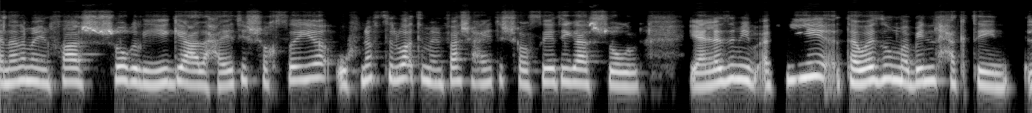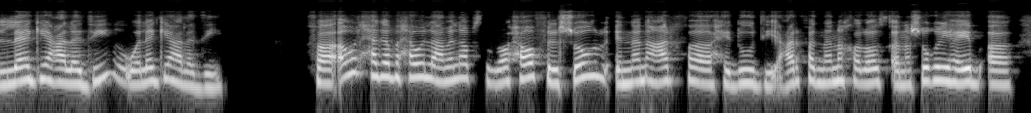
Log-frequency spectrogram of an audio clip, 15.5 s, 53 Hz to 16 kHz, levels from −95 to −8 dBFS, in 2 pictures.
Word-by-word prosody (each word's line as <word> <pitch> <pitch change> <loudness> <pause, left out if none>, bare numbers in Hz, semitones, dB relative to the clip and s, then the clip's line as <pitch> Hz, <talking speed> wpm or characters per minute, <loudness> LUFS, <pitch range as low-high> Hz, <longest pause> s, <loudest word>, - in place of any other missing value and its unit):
إن 240 - -1
أنا 260 +2 -1
ما 270 - 0
ينفعش 255 +1 -1 0.2
شغلي 260 -4 +1
ييجي 240 +3 -1
على 220 -2 0
حياتي 220 +5 -5
الشخصية، 275 +4 -5
وفي 230 +4 -5
نفس 295 0 -5
الوقت 295 0 -2
ما 265 - -2
ينفعش 265 +2 -5
حياتي 245 +2 -9
الشخصية 245 -1 -3
تيجي 255 0 -3
على 240 - +1
الشغل. 220 -3 -1 0.4
يعني 205 - 0
لازم 270 +5 +2
يبقى 255 -5 -1
في 315 +4 +1
توازن 270 +4 +4
ما 260 - +2
بين 250 +3 +1
الحاجتين، 230 -7 -3 0.2
لا 250 +5 +3
آجي 285 +1 +1
على 245 -3 +3
دي، 275 - -3
ولا 250 0 0
آجي 275 +3 -2
على 235 -5 -1
دي. 190 0 -7 0.6
فأول 250 - +3
حاجة 335 -1 +3
باحاول 320 0 +1
أعملها 275 +3 +2
بصراحة، 265 0 +2
في 325 -6 -1
الشغل، 315 +8 +2
إن 235 +1 +1
أنا 270 +1 -1
عارفة 260 -1 0
حدودي، 225 -2 -2
عارفة 255 +5 0
إن 240 - -2
أنا 255 +3 +1
خلاص، 245 -1 -1
أنا 220 - -1
شغلي 265 +3 +3
هيبقى 235 -2 +3
255 Hz, 205 wpm, -24 LUFS, 235-280 Hz, 0.6 s, توازن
